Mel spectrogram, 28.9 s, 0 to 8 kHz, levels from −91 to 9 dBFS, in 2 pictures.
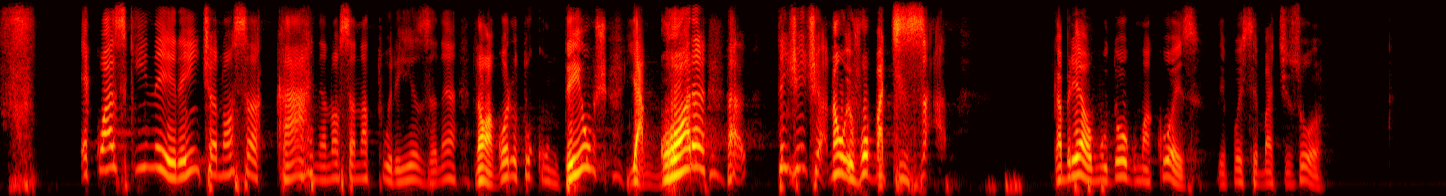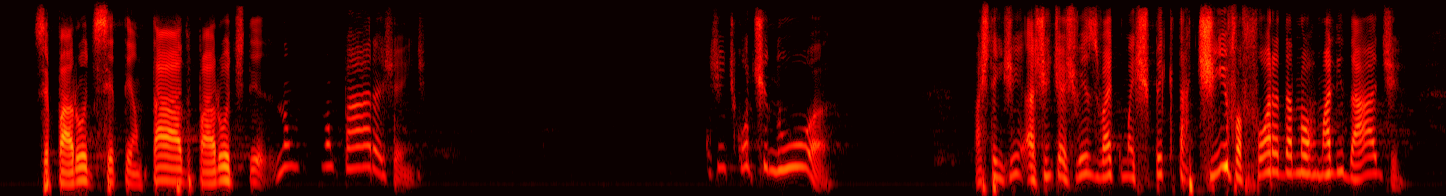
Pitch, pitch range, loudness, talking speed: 200 Hz, 155-260 Hz, -31 LUFS, 125 wpm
